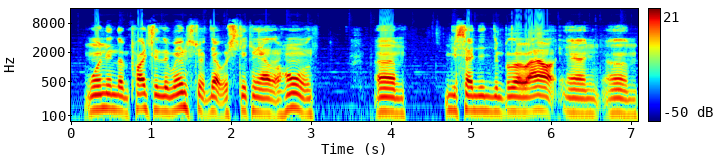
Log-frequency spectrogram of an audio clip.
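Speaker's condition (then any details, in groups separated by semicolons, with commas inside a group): Cerebral palsy; tends to mess up words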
